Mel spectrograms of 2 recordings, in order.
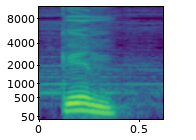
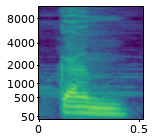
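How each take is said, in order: First: The vowel sounds like e. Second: The vowel sounds like a. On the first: The nest stands for impurity. "se pronuncia como ken" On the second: The nest stands for holiness. "ahora se pronuncia como can"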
